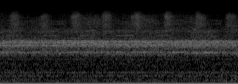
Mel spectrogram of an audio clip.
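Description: Steady low background hiss of outdoor ambience, with a faint high-pitched pulsing about four times a second.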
